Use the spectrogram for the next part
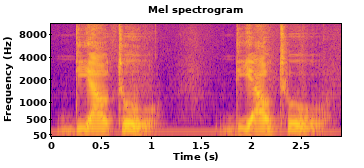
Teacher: they drop the alpha at the end of Dia and simply read this prepositional phrase as diato diato almost as one word with that Alpha dropped so Dia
